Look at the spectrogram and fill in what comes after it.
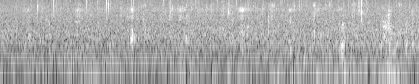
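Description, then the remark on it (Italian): Steady evening rain falls in a city outside a theater with a dense, even hiss, punctuated by scattered drips and splashes; no voices, just the continuous wash of rainfall. “È la sera della prima e la pioggia ha sorpreso l'eleganza della nobiltà cittadina”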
